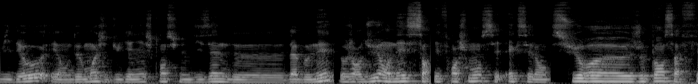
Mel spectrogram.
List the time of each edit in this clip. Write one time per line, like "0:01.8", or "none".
0:03.4
0:04.4
0:05.6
